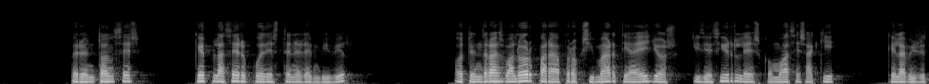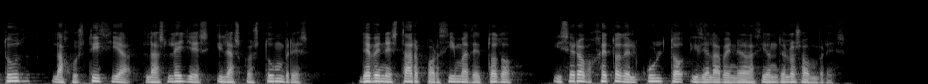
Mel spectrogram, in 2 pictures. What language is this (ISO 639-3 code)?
spa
